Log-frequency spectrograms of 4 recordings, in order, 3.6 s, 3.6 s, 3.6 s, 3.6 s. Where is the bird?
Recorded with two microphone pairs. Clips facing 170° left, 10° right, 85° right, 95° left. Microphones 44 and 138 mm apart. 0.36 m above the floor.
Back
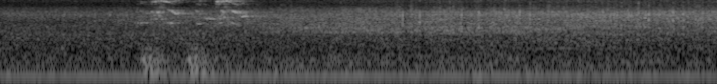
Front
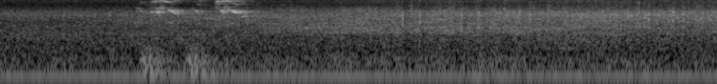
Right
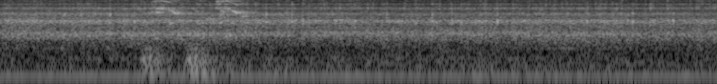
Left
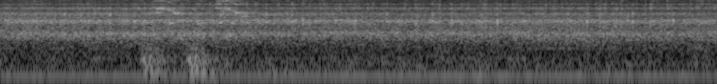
130° left.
